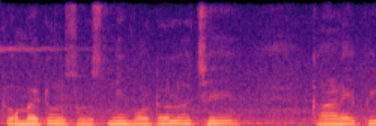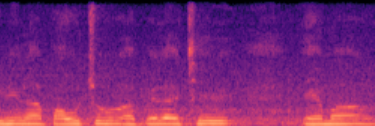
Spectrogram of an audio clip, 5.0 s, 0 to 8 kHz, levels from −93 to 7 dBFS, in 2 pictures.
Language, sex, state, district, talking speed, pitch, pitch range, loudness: Gujarati, male, Gujarat, Gandhinagar, 130 wpm, 175 Hz, 175-180 Hz, -17 LUFS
